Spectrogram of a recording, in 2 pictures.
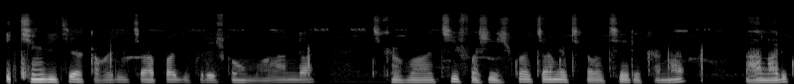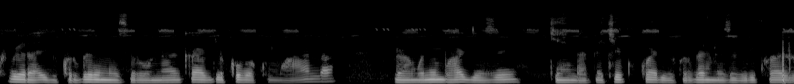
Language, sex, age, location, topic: Kinyarwanda, female, 18-24, Kigali, government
